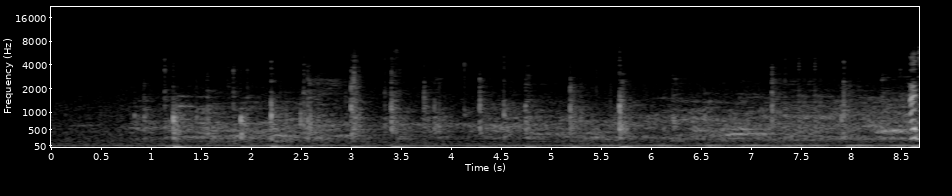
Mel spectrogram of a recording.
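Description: Footsteps walk on a hard floor.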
